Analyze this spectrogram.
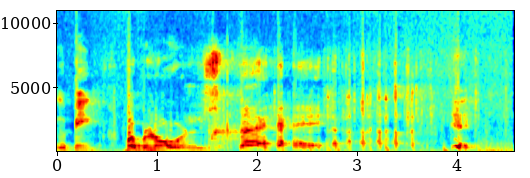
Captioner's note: chortling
